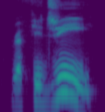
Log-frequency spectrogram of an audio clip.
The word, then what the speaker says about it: refugee: who move are called refugee refugee the stress comes on the last part of the word refugee the next one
